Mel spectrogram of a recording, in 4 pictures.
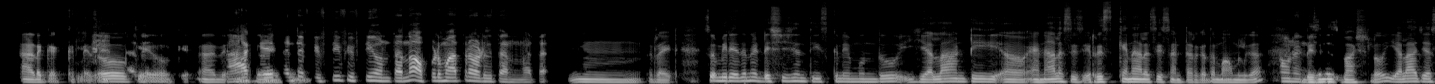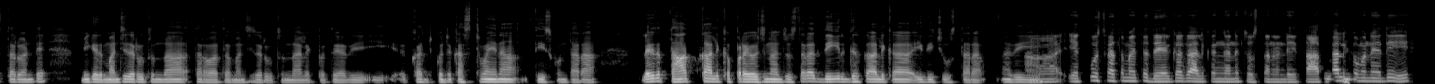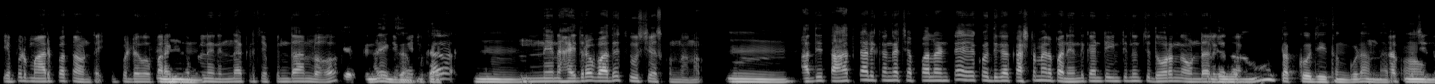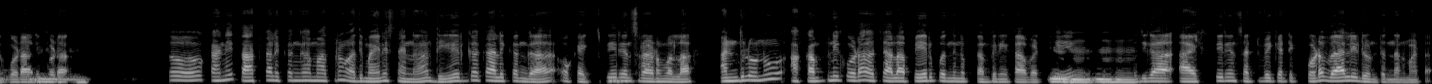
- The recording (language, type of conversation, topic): Telugu, podcast, ఒంటరిగా ముందుగా ఆలోచించి, తర్వాత జట్టుతో పంచుకోవడం మీకు సబబా?
- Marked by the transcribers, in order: in English: "ఫిఫ్టీ ఫిఫ్టీ"; in English: "రైట్. సో"; other background noise; in English: "డెసిషన్"; in English: "అనాలిసిస్ రిస్క్ అనాలిసిస్"; in English: "బిజినెస్"; in English: "ఫర్ ఎగ్జాంపుల్"; in English: "ఎగ్జాంపుల్ కరెక్ట్"; in English: "అల్టిమేట్‌గా"; in English: "చూజ్"; in English: "సో"; in English: "మైనస్"; in English: "ఎక్స్‌పీరియెన్స్"; in English: "కంపెనీ"; in English: "కంపెనీ"; in English: "ఎక్స్‌పీరియెన్స్ సర్టిఫికేట్"; in English: "వాలిడ్"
